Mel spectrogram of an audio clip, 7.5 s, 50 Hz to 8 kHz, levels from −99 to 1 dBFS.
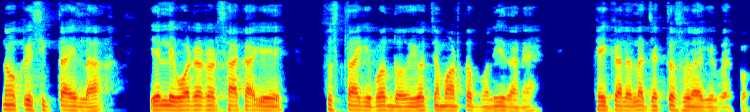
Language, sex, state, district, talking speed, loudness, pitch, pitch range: Kannada, male, Karnataka, Shimoga, 105 wpm, -17 LUFS, 110 Hz, 105-115 Hz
